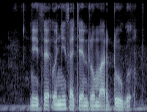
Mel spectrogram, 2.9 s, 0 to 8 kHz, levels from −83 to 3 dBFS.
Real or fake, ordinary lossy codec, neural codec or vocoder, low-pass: fake; none; codec, 16 kHz, 6 kbps, DAC; 7.2 kHz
